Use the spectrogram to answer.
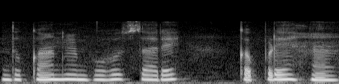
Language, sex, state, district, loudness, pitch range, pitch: Hindi, female, Jharkhand, Palamu, -13 LUFS, 215-230 Hz, 220 Hz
